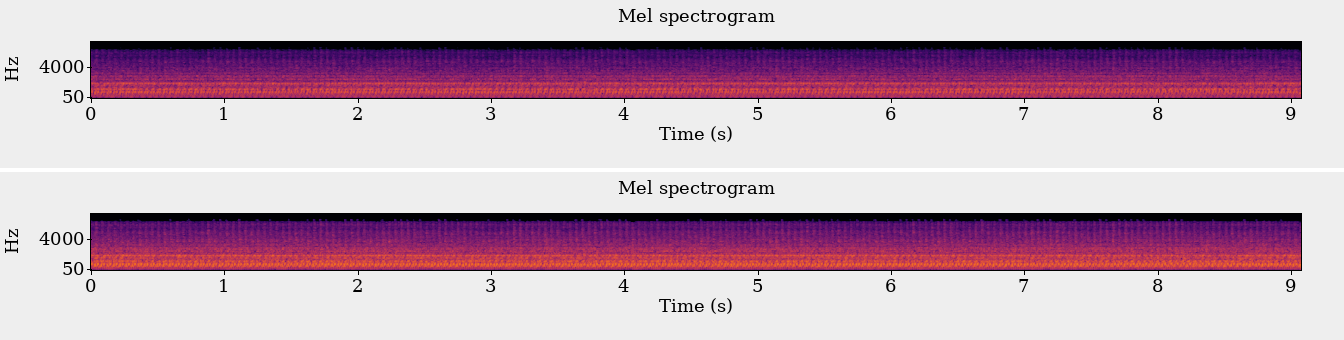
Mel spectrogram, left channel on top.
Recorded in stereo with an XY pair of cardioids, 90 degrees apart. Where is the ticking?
I don't hear ticking.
